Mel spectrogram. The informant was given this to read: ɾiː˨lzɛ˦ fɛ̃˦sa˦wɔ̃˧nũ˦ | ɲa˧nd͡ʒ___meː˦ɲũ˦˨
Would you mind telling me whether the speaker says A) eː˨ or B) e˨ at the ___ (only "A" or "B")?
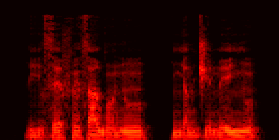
B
